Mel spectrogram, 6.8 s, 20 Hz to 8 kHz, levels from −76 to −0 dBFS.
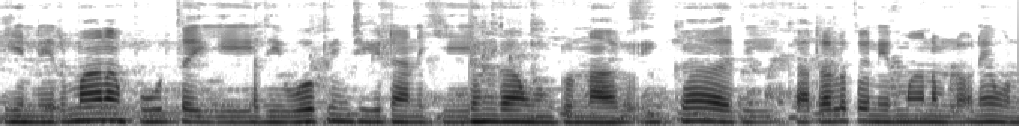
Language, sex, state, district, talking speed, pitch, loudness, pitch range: Telugu, male, Andhra Pradesh, Srikakulam, 125 wpm, 135 Hz, -15 LUFS, 130-140 Hz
